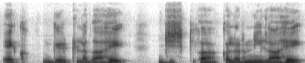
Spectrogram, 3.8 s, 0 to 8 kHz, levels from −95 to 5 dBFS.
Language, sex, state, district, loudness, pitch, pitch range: Hindi, male, Madhya Pradesh, Dhar, -18 LUFS, 140 Hz, 135-160 Hz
